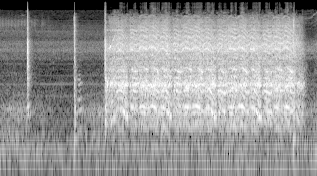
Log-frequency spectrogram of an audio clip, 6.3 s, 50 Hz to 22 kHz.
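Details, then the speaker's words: 2007 Mazda 6, 2.3 four-cylinder, cranking with gas applied: uneven quick cranking beat for about four seconds, never catches; compression doesn't sound good, owner has read piston rings can fail when hot; cause unconfirmed. "the compression doesn't sound real good on this car they never do actually so i'm not real sure if that's it or not"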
